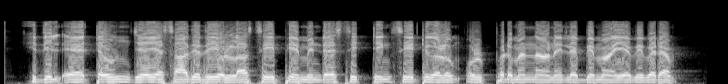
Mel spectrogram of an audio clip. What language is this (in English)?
Malayalam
